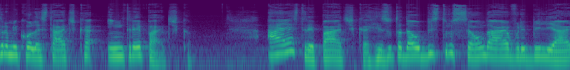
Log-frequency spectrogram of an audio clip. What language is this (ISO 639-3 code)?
por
